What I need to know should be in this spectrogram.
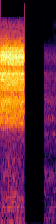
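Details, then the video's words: Cicadas, called gangis, singing along an ancient-tree forest trail on the Babag to RCPI trek in Cebu, Philippines; a loud, steady, high hissing drone that cuts off abruptly, then quieter background. "You hear that, guys? Gangis or cicadas, right?"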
